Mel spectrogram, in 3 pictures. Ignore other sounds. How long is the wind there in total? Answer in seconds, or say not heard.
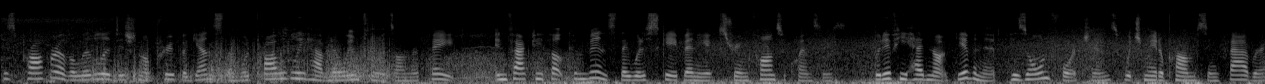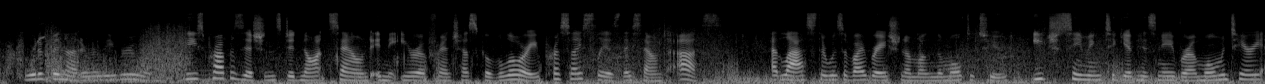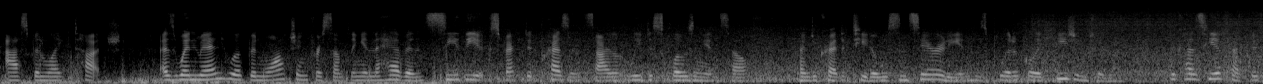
38 s.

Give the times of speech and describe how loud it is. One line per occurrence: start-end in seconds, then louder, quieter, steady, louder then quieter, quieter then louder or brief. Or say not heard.
0.0-37.8 steady.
